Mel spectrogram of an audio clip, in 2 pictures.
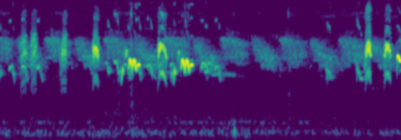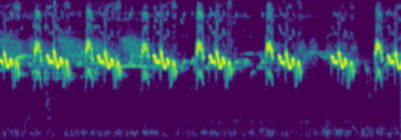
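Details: Sooty-headed bulbul (kutilang) song meant to goad rival males: softer chirps building into a regular series of loud, bubbly two-part phrases almost twice a second, over low background hum.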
